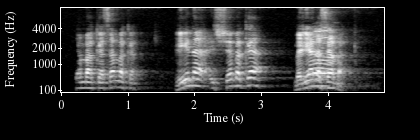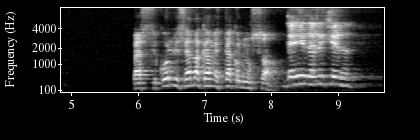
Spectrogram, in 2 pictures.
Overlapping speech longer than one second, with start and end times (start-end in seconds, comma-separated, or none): none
